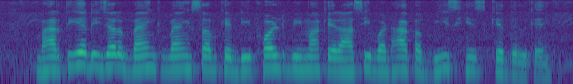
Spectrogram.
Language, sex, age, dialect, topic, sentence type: Magahi, male, 25-30, Western, banking, statement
